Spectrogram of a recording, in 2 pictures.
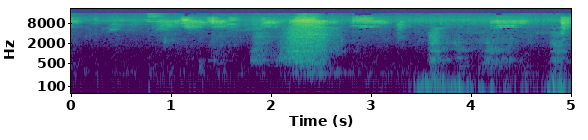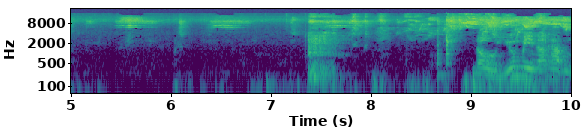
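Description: Perlite poured from a plastic bucket onto compost in a wheelbarrow: a soft rustling hiss of the light granules, loudest about two seconds in, then a low rumble from about halfway. A man starts talking near the end.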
